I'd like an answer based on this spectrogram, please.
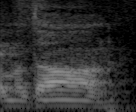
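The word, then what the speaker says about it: amadán: In Munster Irish, Mm-hmm. the final syllable is stressed. I think a good word to illustrate what we mean is tell me how you call a man a fool. Amadan.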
